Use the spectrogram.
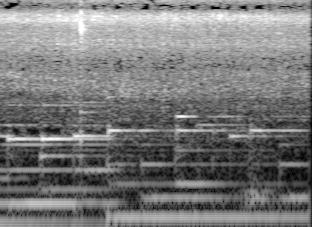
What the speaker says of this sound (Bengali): আর দেখো বন্ধুরা, চিকেনের জন্য মশলা কষানো হচ্ছে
